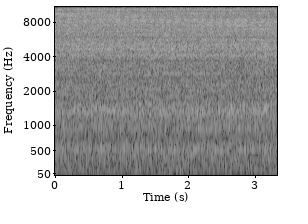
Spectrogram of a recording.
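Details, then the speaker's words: Oil boiler burner on a no-heat call, starting intermittently: lights and settles into a steady, even roar with faint hiss; technician suspects the primary control box relays and says it may need replacing, not confirmed. "sometimes this CAD cell won't be reading right and it'll uh screw it up"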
